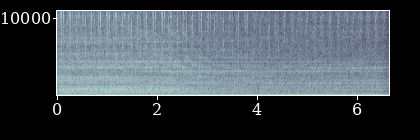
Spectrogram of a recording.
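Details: BMW M3 E92 V8, November 2008, 88,000 km, mostly city driving: steady idle with quick, fairly even ticking about three a second; exhaust manifold leak, not conrod bearing knock.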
